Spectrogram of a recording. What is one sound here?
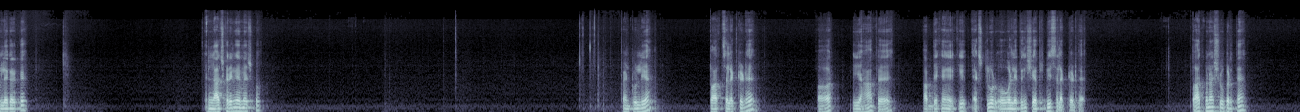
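A middle-aged man talks calmly into a microphone, in short bursts with pauses.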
